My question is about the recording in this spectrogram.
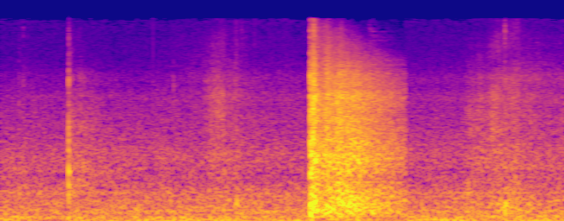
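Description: A thrown baseball hitting the tic-tac-toe target: one sharp crack a little over two seconds in, followed by a short rattling fade.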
